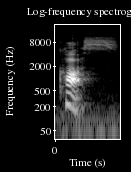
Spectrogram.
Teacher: Or even dropping consonants, and then the word 'cost' may sound like 'cos'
